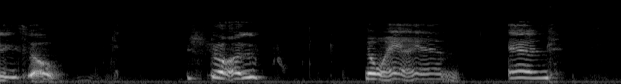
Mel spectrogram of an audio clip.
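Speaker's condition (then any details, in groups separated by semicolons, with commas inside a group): Cerebral palsy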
